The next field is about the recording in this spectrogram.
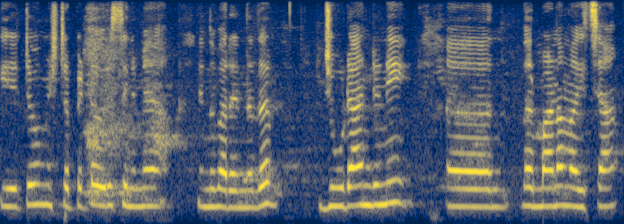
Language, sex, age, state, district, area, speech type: Malayalam, female, 18-30, Kerala, Kottayam, rural, spontaneous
